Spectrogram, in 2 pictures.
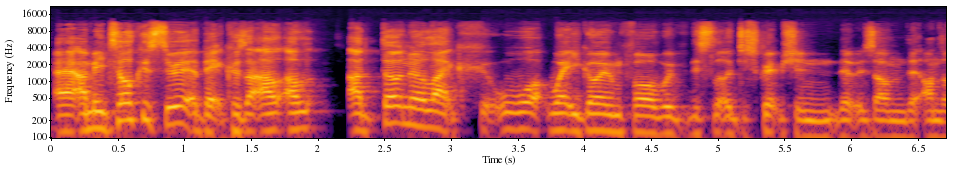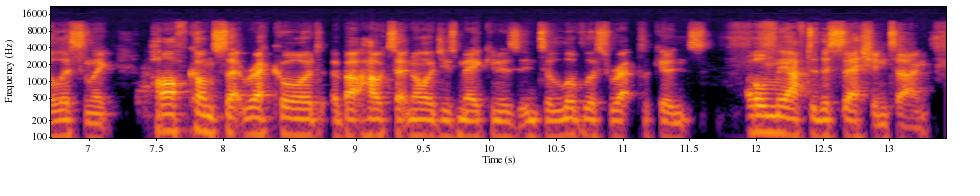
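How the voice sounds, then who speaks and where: A man's voice: on the low side, fairly quick. A man hosting a casual interview, speaking in a matey, slangy and enthusiastic way. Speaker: interviewer, host.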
